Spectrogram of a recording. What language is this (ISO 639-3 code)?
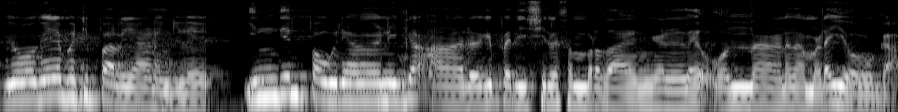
mal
